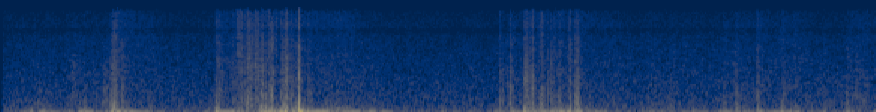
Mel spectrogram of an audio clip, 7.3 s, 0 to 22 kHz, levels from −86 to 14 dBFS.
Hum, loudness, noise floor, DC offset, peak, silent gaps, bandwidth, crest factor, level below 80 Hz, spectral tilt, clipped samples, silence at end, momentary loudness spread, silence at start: none; -49 LUFS; -61 dBFS; under 0.1%; -16 dBFS; none; 16.5 kHz; 26 dB; -48 dBFS; -5 dB/octave; under 0.1%; 0 s; 19 LU; 0.05 s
